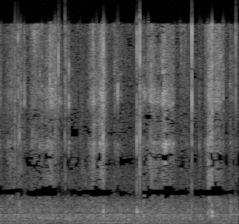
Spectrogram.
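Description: Quiet room noise with a few faint clicks from handling an opened LED bulb as it is switched on.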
